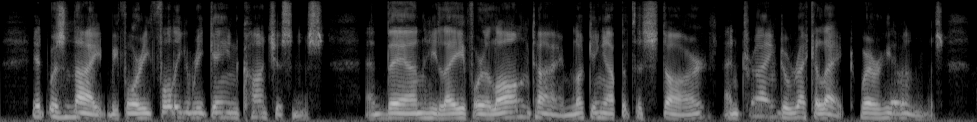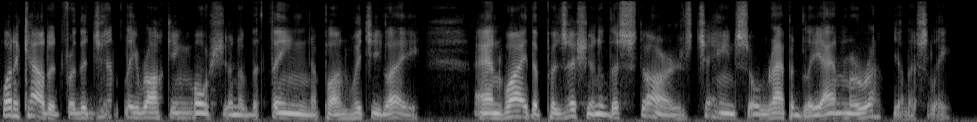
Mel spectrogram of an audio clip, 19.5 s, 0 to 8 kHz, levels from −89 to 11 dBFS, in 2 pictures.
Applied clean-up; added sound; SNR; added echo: neural diffusion model UNIVERSE++.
